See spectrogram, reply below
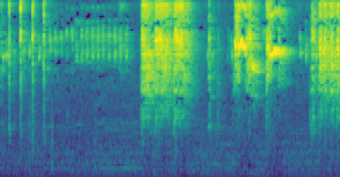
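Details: A young greater green leafbird that has just lost its juvenile spotted plumage and is still moulting gives a quick run of sharp, high chips, then three loud bursts of harsh, scratchy, high chatter about a second long.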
